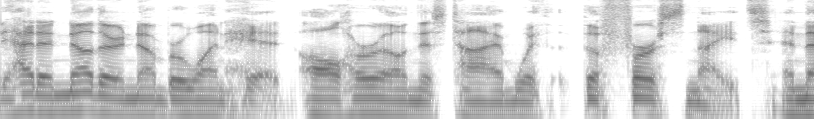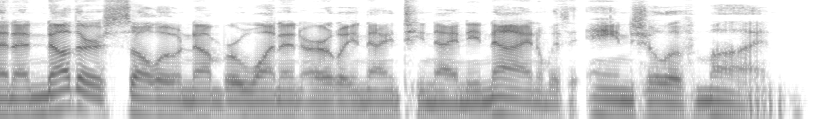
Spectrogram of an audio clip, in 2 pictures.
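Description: Wry, low-voiced male podcast host. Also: no room sound. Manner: dry, wry and deadpan. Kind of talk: scripted music commentary.

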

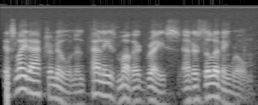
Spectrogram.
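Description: Lively, emphatic old-time American radio announcer. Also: male voice, on the low side, fairly quick, a little hiss or hum, poor audio. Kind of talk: 1950s radio sponsor pitch and scripted narration.

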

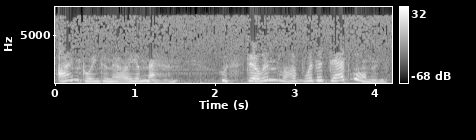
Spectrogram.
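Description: An American woman playing an earnest, composed bride-to-be in a radio drama, polite and gently persistent. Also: high-pitched, big pitch swings, normal speed, slight background noise. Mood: anxious, insistent. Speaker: actress in a radio play. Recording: dull lo-fi radio recording.

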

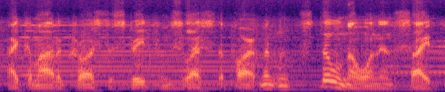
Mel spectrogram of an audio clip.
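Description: An actor playing a tough, wisecracking American investigator in an old radio adventure, speaking in a wry, clipped, hardboiled way. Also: male voice, very deep voice, big pitch swings, fast talker. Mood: tense, hardboiled. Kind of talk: 1950s radio adventure acting and first-person narration. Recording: muffled vintage radio recording with music.

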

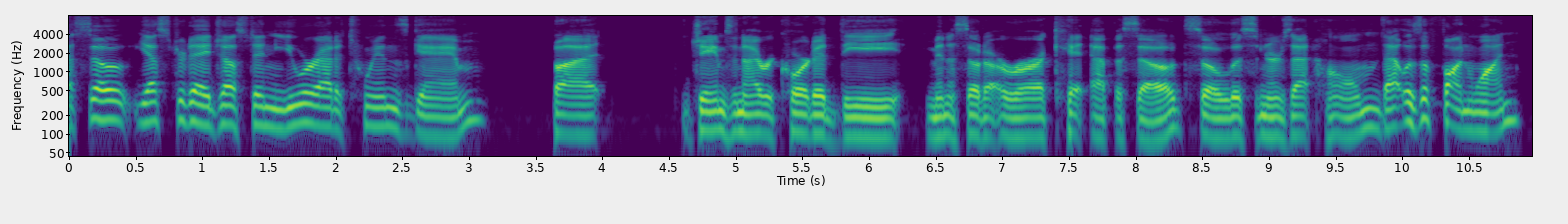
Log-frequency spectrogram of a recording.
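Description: A man co-hosting a sports podcast, talking in an easy chatty way and quick to laugh at himself. His voice sits a little low. The recording is dry and close, with no room sound. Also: sharp tone, no echo. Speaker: podcast co-host. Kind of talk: casual sports podcast chat.

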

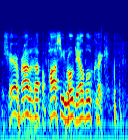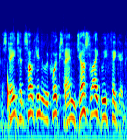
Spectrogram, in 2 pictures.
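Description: An actor playing a smooth-lying cowpuncher outlaw with folksy cowboy grammar in an old-time radio western. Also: male voice, on the high side, a little fast, natural voice. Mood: sly, satisfied. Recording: noisy vintage radio recording.

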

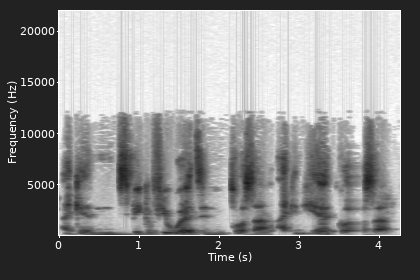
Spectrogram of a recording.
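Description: A man's voice: mid-range voice, steady tone, unhurried, a little mellow, poor audio. Zimbabwean man answering casually in an interview. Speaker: interview guest, musician.

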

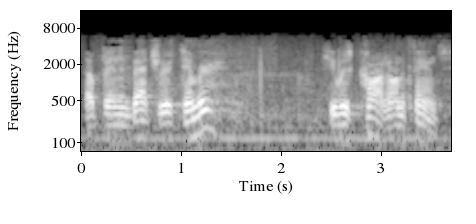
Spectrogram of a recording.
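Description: An actor playing a loyal, soothing, folksy country neighbor with a rural American accent, in an old-time radio drama. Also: male voice, on the low side, normal speed, close to an everyday voice. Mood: calming. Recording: dull, noisy old radio recording.

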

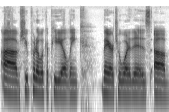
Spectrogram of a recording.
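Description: A woman's voice: lowish voice, little pitch movement, normal speed, vocal fry, clean tone, no room sound, clean studio sound. A woman casually reading a spooky listener story aloud on a podcast, with fillers and asides. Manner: reads with occasional fillers and asides.

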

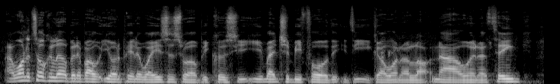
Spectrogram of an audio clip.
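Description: A man's voice: mid-range voice, quick pace, darkish tone. A young adult man from Liverpool, hosting a podcast and asking thoughtful questions hedged with "sort of" and "kind of". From Liverpool, England. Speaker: podcast host. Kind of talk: interview questions.

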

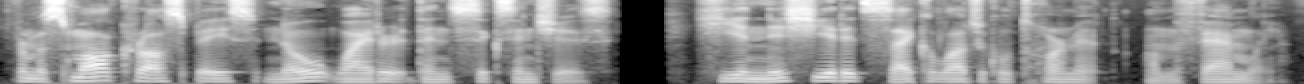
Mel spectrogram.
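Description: A man's voice: moderate pace, vocal fry, a little mellow, no room sound, clean studio sound. Young man hosting, a little sick. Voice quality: deeper than usual from illness. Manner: casual, with ums and likes. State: sick with a cold. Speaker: podcast host. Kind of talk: true crime podcast narration.

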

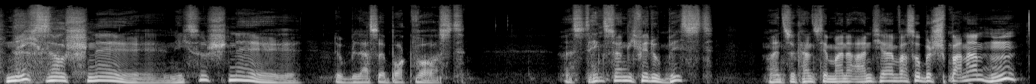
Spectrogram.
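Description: Guy playing a jealous sneering thug, comedy radio play, drawls his threats, pitch all over the place. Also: big pitch swings, fairly bright tone, husky, heavily acted. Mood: menacing. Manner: sneering, drawn-out threats and cutesy pet names. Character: menacing, jealous male crook with a carpet knife. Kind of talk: comic radio play acting.

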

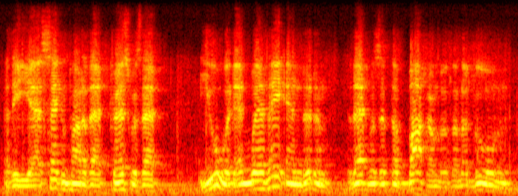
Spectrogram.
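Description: An actor playing a nervous, halting male doctor of science in a classic radio drama. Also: fairly low pitch, animated, natural voice. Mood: uneasy. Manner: hesitant, halting. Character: uneasy, hesitant bomb-disposal scientist. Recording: noisy, distant old radio drama recording.

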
